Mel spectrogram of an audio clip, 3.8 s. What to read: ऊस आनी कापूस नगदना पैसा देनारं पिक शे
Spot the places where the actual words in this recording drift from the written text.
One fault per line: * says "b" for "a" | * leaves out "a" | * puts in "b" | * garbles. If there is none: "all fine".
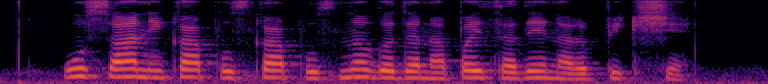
* puts in "कापूस"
